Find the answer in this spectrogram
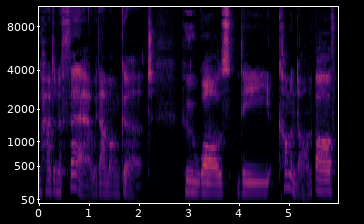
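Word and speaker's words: Göth: In this case, Ruth Calder and Amon Gert. That's the pronunciation I'm going with. Amon, ironically for an SS commandant, is actually a Hebrew or Yiddish name, I think. Gert with the umlaut above the O.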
